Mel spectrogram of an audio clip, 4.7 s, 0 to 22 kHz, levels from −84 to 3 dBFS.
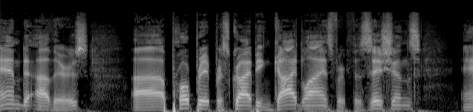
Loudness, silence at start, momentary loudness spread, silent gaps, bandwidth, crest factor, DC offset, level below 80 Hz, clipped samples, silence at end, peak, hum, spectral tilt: -25 LUFS; 0 s; 7 LU; none; 14 kHz; 18 dB; under 0.1%; -44 dBFS; under 0.1%; 0 s; -8 dBFS; none; -3 dB/octave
